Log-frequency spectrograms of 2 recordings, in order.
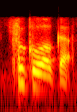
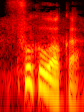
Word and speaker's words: Fukuoka: Did I pronounce the name of your town right? – Fukuoka. – Fukuoka.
